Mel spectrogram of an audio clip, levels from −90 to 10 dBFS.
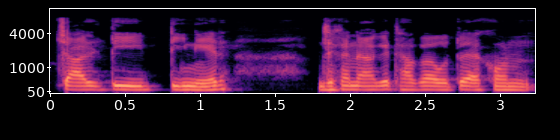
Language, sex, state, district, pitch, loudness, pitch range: Bengali, male, West Bengal, Dakshin Dinajpur, 140 Hz, -15 LUFS, 135-145 Hz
